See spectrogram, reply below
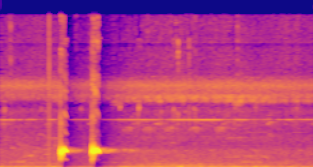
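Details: . Yellow-vented bulbul recording meant to lure wild birds and make silent caged birds sing. Two loud, sharp, slightly buzzy notes in quick succession, then low background noise.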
